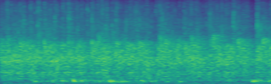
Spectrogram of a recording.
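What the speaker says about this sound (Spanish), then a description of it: "les demos la bienvenida con un caluroso aplauso" A room full of audience members claps warmly to welcome a doctor as she comes up to speak at an evening lecture. The applause is dense and steady, loud and sustained for the whole stretch, with no voices over it.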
